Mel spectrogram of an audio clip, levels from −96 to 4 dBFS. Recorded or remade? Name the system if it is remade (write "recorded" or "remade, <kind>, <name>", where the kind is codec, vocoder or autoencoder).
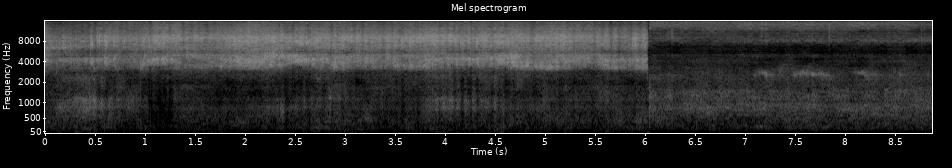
remade, codec, SNAC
